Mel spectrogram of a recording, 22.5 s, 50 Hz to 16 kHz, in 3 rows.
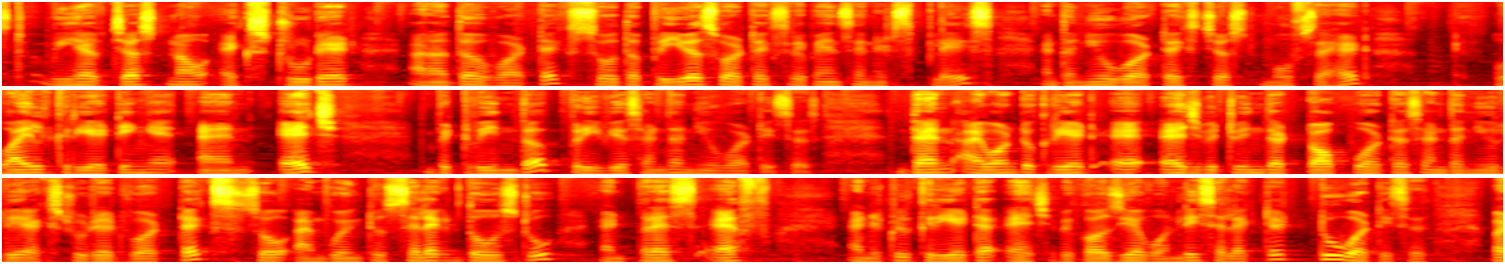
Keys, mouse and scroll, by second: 3.1 click, 10.3 shift+click, 12.4 f, 17.9 shift+click.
